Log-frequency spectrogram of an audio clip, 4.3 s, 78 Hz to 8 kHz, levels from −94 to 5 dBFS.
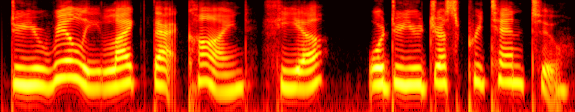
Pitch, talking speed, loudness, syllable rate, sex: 240 Hz, 180 wpm, -19 LUFS, 3.9 syllables/s, female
